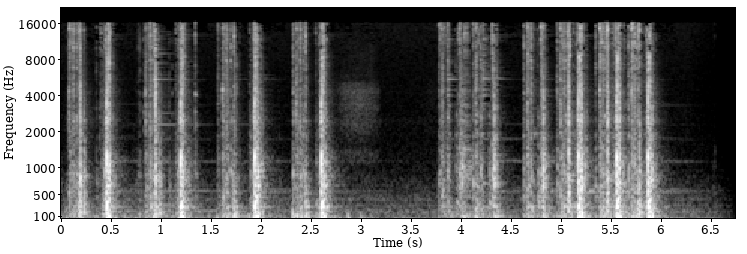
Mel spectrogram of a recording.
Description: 打字机
标签： 打字机 点击 新闻 机械 钥匙 唠叨 按键
声道立体声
